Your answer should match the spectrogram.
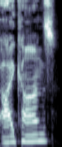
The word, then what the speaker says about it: Eikons: Like you have the icons, which it's spelled EIKONS, by the way, because it's just a cooler way to spell it.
